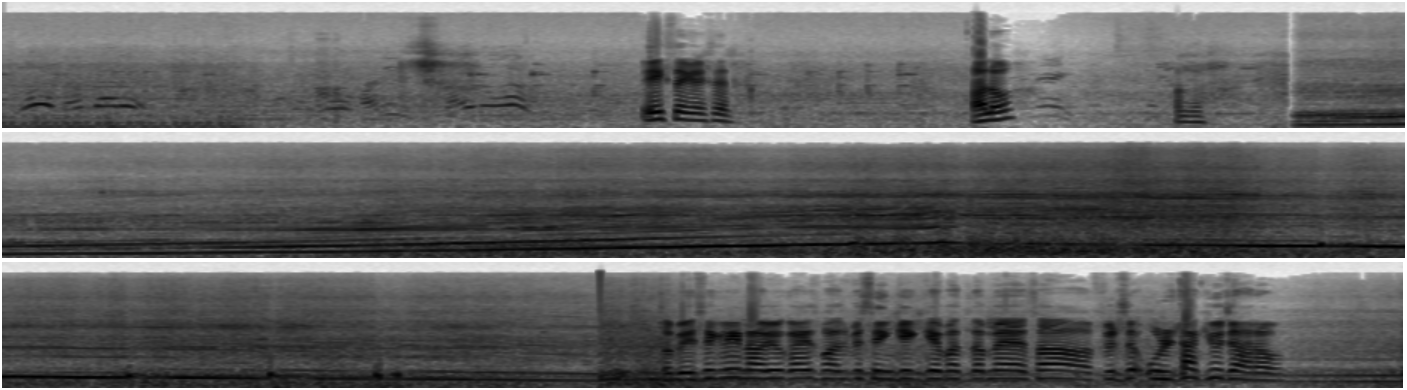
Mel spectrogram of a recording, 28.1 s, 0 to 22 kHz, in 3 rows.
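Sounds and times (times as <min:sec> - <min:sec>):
motorcycle engine revving: 0:08.6 - 0:26.2.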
